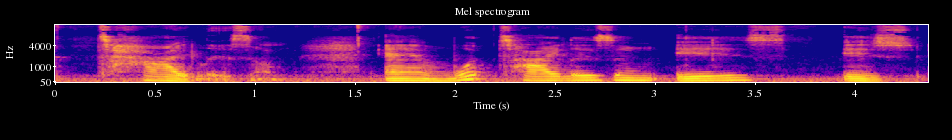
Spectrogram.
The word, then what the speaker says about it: ptyalism: from a condition called tyism. Tyism it is spelled P like Paul. T Y A L I SM. Tylism.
